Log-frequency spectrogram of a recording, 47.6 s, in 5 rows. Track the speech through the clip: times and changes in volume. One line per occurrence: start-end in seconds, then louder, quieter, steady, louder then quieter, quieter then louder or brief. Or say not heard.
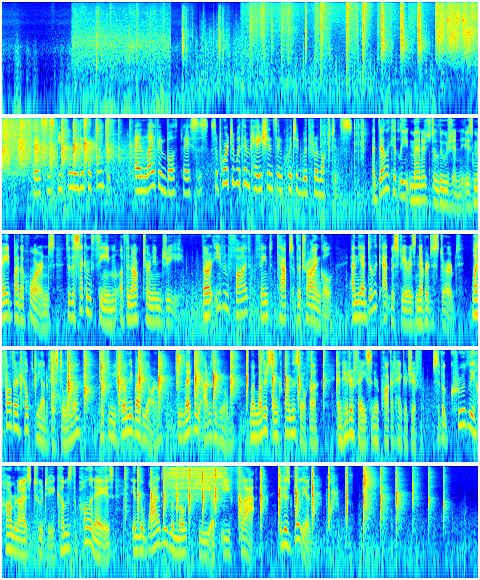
10.0-44.3 steady.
